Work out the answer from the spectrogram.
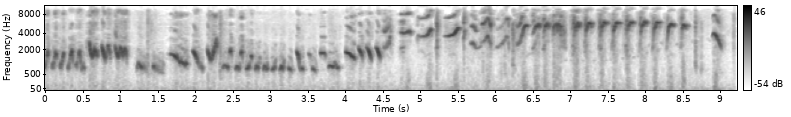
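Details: White-rumped shama song used as training audio for pet songbirds: a long varied run of fast warbled and slurred notes, shifting into a rapid series of high sweeping whistles repeated many times.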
